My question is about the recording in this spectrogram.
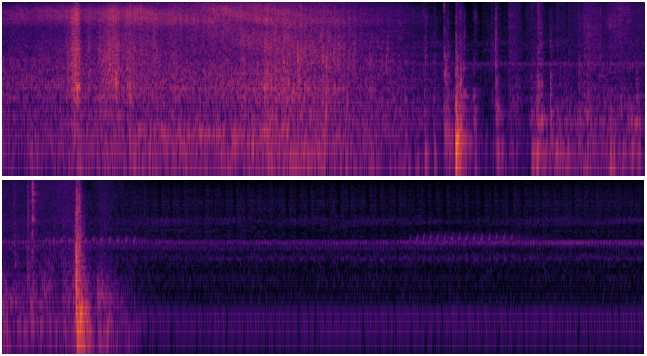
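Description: A rush of car noise swells and fades, then a car door thuds twice about two seconds apart with small knocks in between as someone gets in and shuts it. After that, inside the closed car, only a quiet steady low hum with a faint high whine remains.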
